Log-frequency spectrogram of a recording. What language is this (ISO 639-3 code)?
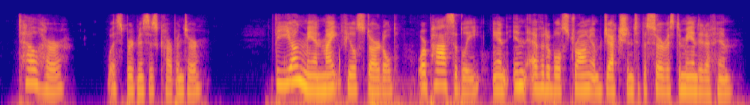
eng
